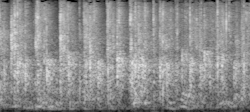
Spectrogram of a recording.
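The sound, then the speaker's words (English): A crowd applauds steadily, with many hands clapping in a dense, even patter that stays loud and fairly constant throughout. “So I really you deserve a round of applause.”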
